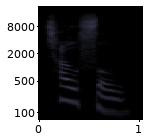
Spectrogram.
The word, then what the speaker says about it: TOEFL: So, in this case, we say TOEFL TOEFL, that's the pronunciation of that one.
